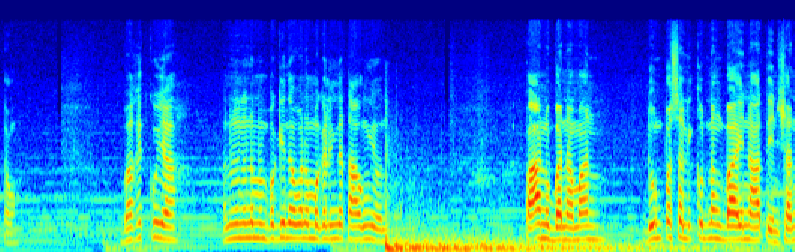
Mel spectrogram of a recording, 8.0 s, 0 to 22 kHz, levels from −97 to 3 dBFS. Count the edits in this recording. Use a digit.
2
